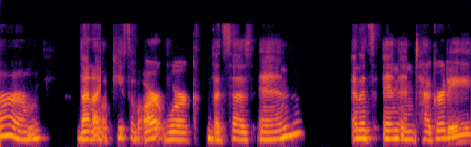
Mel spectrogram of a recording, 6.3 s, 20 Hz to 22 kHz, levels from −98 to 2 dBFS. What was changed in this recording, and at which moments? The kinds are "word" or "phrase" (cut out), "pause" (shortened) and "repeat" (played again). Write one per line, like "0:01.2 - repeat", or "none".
0:01.3 - word
0:03.4 - word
